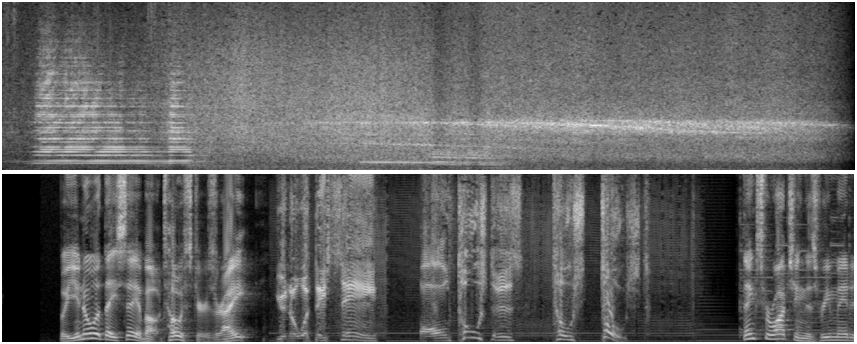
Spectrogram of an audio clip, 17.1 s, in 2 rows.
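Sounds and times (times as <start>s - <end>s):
train horn chord: 0.0s - 2.1s, 3.6s - 5.0s
high whine: 0.0s - 8.5s, 11.2s - 15.9s
faint short train horn: 0.2s - 2.0s, 3.6s - 5.1s
train wheels rumbling on rails: 1.4s - 8.4s.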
